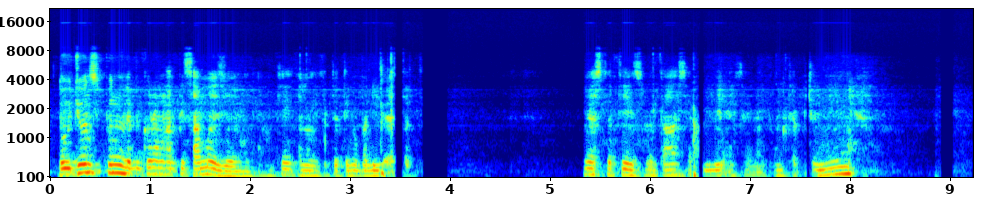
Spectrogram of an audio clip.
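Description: A young man speaks calmly into a close microphone, pausing between phrases.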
